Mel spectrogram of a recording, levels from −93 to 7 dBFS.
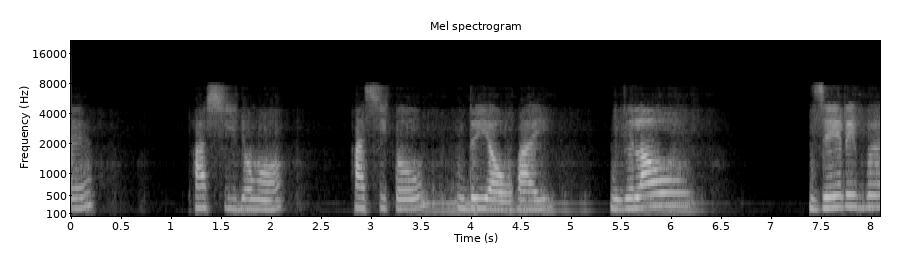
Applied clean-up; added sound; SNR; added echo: neural mask model RNNoise.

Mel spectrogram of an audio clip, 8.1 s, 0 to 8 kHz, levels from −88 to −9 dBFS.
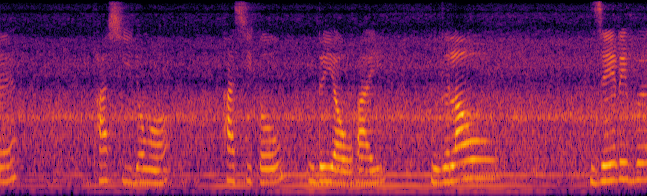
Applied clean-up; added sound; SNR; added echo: none; Bowed string instrument; 13 dB; none.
